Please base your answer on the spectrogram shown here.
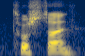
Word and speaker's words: Torstein: How would it be pronounced there? Well, yes, I say Torstein.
